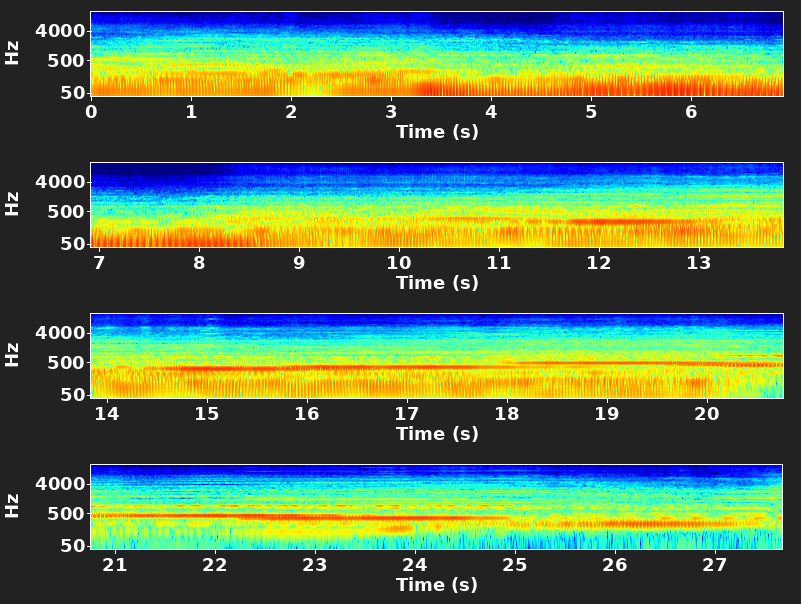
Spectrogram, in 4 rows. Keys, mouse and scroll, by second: 5.4-6.6 middle drag, 6.6-11.4 drag, 11.4-13.1 middle drag, 11.7-12.1 scroll down 2, 12.3-13.1 scroll up 2, 13.1-17.5 drag, 16.6-17.2 scroll up 2, 17.5-18.5 middle drag, 18.5-23.9 drag, 23.9-25.6 shift+middle drag, 24.8-25.6 scroll up 1, 25.6-27.6 drag.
